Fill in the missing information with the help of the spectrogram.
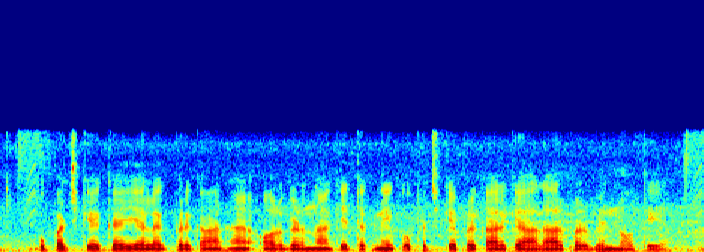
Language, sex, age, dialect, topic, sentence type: Hindi, male, 18-24, Kanauji Braj Bhasha, banking, statement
